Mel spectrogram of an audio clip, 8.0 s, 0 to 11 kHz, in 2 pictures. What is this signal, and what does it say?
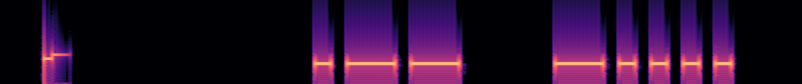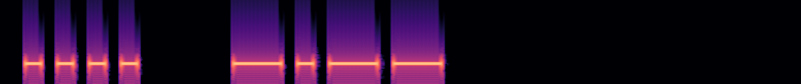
Morse code, heard as a keyed tone, about 15 wpm, spaced as for 11 wpm, 700 Hz. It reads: W6HY
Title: USA Call Signs - 4 Characters - 2x Character Spacing - 15wpm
